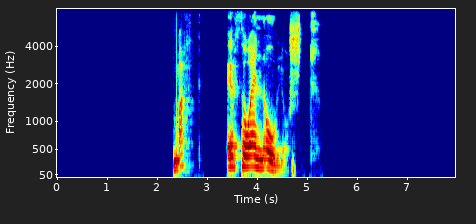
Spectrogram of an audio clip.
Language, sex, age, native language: Icelandic, female, 30-39, Icelandic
